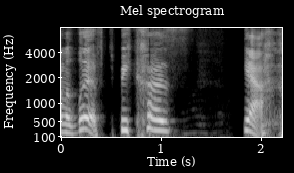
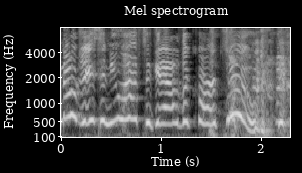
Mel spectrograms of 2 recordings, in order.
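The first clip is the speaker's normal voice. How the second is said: higher, laughing mock scold; laughing exasperation; 10 semitones higher than usual. Host telling drunk friend to get out, laughing higher. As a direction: scold him while cracking up. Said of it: "I'm like".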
